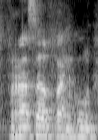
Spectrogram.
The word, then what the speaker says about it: Russell Van Gool: Did I pronounce it? Yeah, that's perfect. Yeah. Russell Van Gool.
